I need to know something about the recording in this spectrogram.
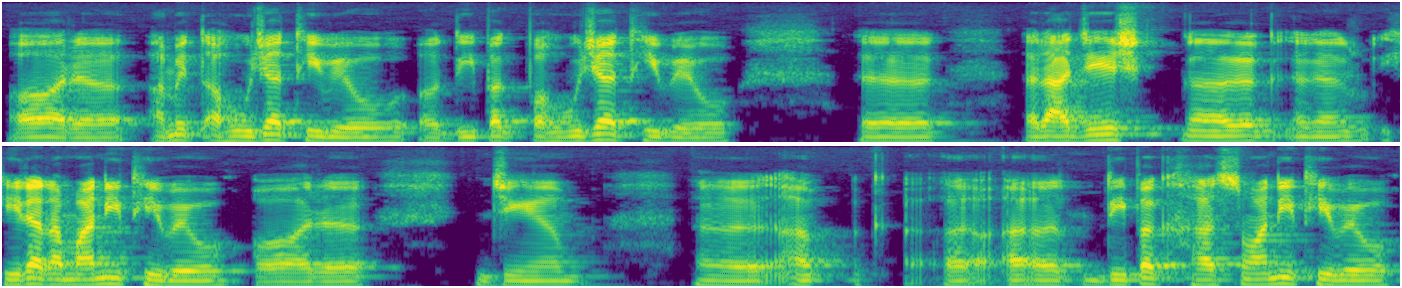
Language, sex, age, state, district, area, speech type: Sindhi, male, 45-60, Uttar Pradesh, Lucknow, urban, spontaneous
